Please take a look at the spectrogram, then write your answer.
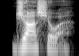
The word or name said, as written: joshua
